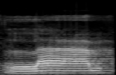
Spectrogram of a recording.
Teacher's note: জিহ্বার আগার কিনারা সামনের উপরের দাঁতের মাড়ির সঙ্গে লাগাইয়া লাম। এখানে জিহ্বার একেবারে সামনের আগার কিনারাটা পাতলা হয়ে তার উপরের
